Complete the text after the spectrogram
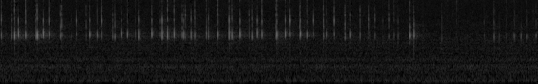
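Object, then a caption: Small plastic squeeze tube. Long nails tap and scratch a small, hollow white plastic squeeze tube with a yellow cap. Quick, light, bright clicks come in an irregular stream with dry scraping between them, each tap dying away almost instantly. A faint, steady low hum sits underneath.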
